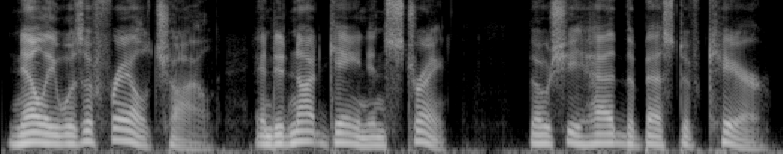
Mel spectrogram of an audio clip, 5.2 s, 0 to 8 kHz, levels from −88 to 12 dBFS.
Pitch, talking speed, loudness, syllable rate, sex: 125 Hz, 220 wpm, -20 LUFS, 4.4 syllables/s, male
